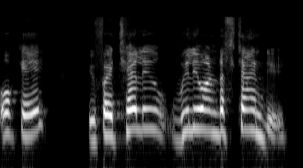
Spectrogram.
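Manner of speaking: reply dripping with heavy sarcasm. Retelling a statistician's answer to a question: imitating a sarcastic reply. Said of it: "he very sarcastically responded".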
